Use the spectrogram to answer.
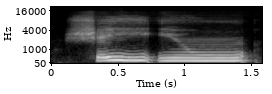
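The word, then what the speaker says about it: شَيْءٍ: So here we have to, as well as nasalization we have to do. Hamza, waw, to kasra, iu, shay'in, iu, wa.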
